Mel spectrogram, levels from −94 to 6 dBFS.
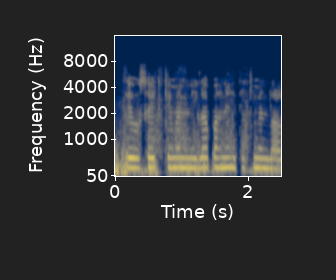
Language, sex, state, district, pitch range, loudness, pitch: Chhattisgarhi, female, Chhattisgarh, Jashpur, 245-255 Hz, -18 LUFS, 255 Hz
